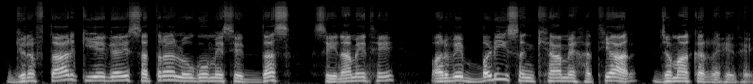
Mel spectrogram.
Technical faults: Opus compression

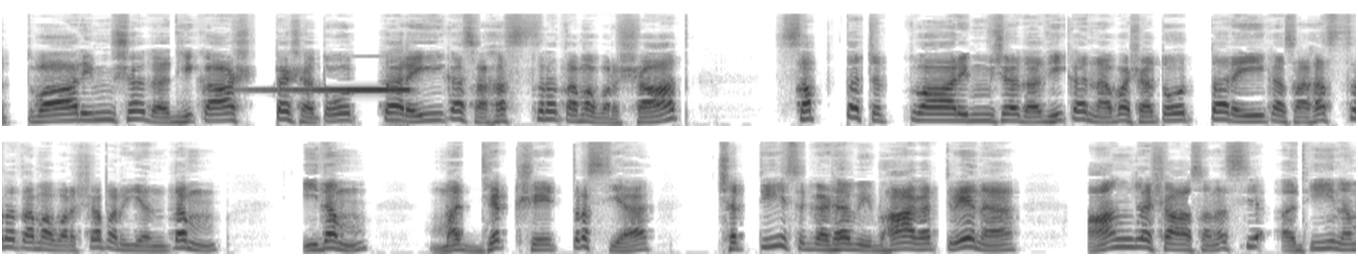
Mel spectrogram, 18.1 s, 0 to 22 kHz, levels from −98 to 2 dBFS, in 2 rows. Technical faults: Vorbis compression; loudspeaker feedback squeal; pre-echo

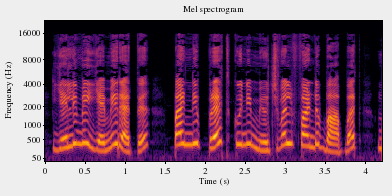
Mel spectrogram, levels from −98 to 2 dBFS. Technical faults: none

